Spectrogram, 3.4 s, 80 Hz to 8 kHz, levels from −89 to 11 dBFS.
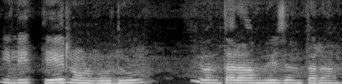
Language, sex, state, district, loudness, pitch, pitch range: Kannada, female, Karnataka, Raichur, -15 LUFS, 240 Hz, 225-255 Hz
